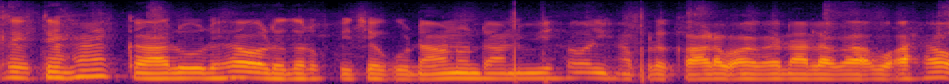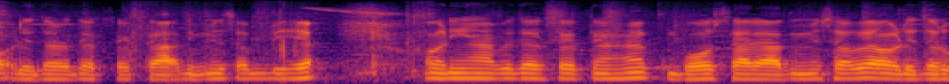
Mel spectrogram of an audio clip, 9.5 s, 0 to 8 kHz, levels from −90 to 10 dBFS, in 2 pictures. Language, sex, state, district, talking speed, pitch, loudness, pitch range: Hindi, male, Bihar, Saharsa, 280 wpm, 135 Hz, -18 LUFS, 125-145 Hz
